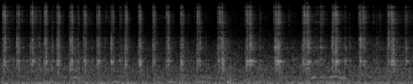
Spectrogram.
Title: One of those shopping carts. Clunk Clunk Clunk. Sounds like working on the railroad.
